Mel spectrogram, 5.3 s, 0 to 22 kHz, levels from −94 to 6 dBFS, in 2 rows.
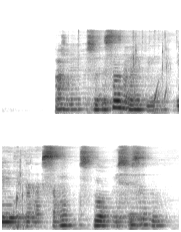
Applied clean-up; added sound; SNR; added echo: neural mask model DeepFilterNet 3.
